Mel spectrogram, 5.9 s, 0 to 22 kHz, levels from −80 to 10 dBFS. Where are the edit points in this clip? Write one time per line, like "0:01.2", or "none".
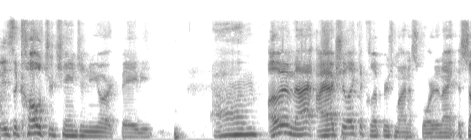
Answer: none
